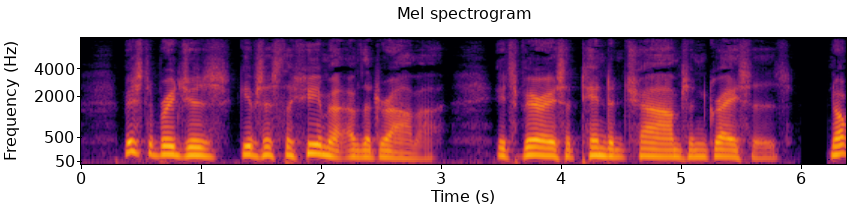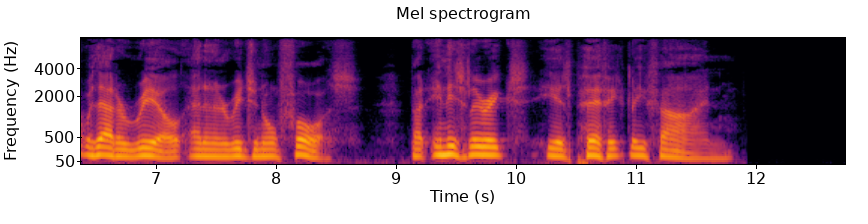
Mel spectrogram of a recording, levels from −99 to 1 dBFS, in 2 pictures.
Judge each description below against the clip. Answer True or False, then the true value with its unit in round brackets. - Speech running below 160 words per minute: True (150 wpm)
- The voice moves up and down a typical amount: True (3.7 semitones)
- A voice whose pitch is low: True (125 Hz)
